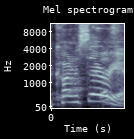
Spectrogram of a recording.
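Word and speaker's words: carnicería: A carniceria. Okay, we'll move on. Let's go. Carniceria.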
